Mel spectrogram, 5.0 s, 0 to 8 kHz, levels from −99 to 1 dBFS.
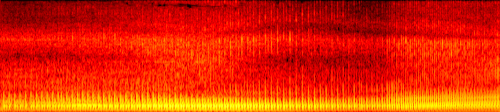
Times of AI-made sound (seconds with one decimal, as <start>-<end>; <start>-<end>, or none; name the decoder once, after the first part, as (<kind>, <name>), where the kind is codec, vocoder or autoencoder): none

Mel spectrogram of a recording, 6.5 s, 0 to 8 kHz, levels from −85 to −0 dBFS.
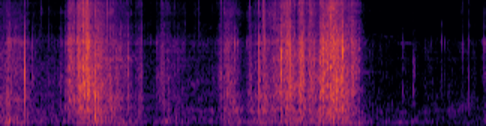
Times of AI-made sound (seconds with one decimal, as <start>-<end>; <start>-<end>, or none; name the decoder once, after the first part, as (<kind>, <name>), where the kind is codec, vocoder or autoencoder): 0.0-3.9 (codec, SNAC); 5.6-6.5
